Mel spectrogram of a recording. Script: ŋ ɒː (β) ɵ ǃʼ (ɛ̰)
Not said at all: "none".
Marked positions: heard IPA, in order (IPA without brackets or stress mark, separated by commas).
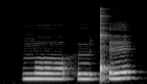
h, ɛ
